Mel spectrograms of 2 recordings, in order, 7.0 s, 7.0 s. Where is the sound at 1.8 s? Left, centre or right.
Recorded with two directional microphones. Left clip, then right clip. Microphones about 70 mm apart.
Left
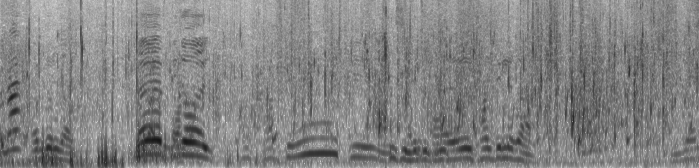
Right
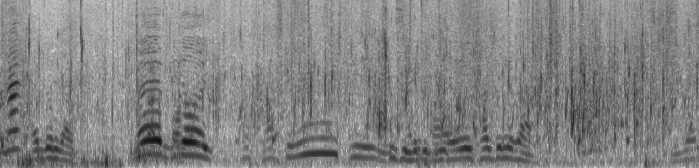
Centre.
